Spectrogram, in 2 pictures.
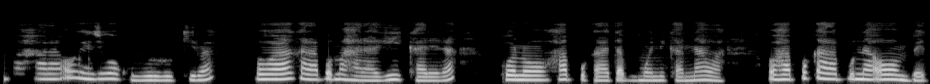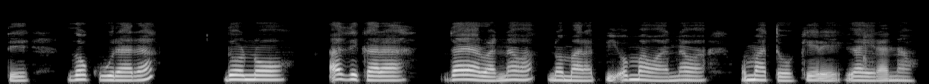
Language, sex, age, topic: Oshiwambo, female, 25-35, agriculture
